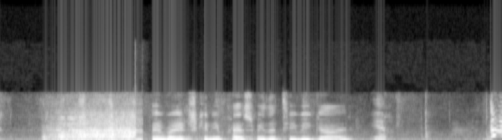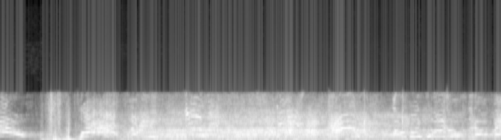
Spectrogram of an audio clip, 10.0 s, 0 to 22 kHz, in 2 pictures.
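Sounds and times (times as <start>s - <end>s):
startled shouts: 4.9s - 10.0s.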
